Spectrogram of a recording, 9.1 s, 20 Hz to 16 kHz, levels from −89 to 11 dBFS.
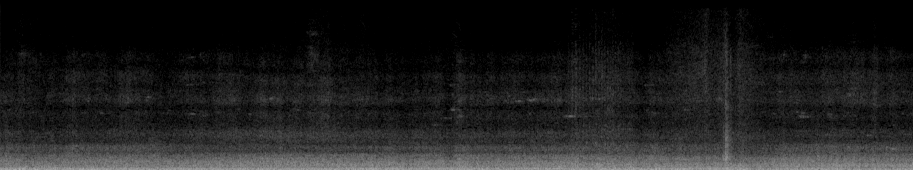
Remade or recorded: recorded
